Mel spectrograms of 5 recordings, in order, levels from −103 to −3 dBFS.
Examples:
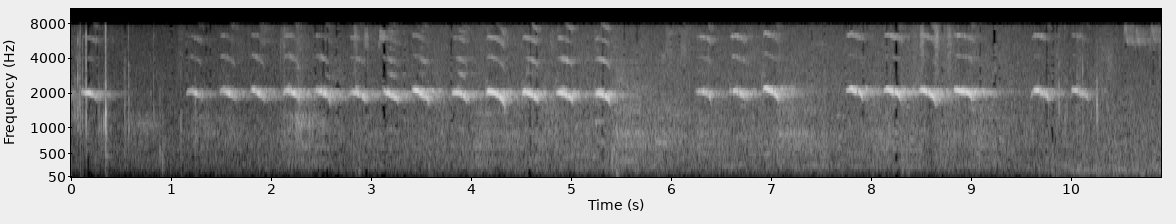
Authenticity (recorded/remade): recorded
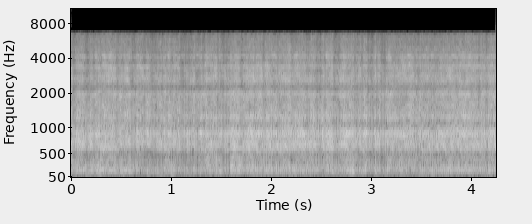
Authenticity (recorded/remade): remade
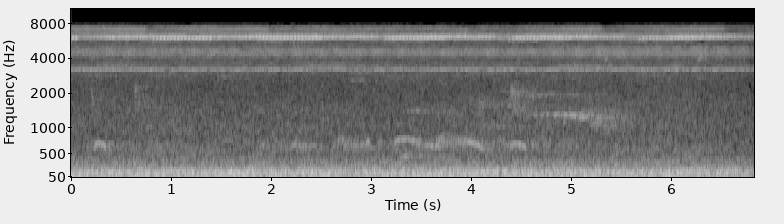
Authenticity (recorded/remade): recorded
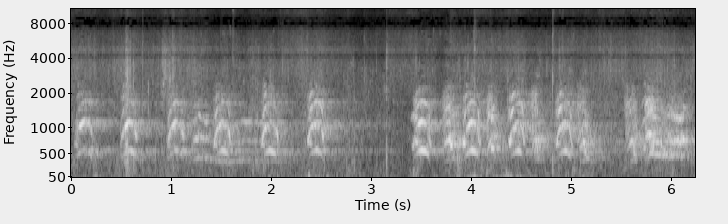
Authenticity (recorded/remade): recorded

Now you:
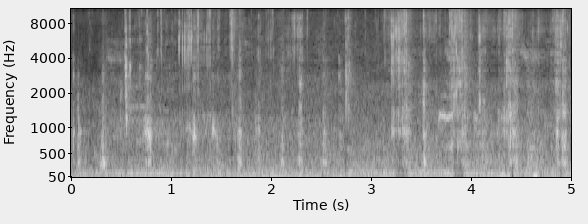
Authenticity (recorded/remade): recorded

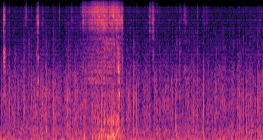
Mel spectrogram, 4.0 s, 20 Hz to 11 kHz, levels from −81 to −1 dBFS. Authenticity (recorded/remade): remade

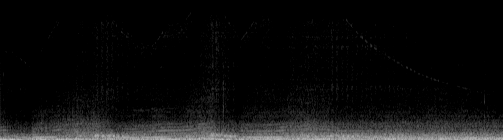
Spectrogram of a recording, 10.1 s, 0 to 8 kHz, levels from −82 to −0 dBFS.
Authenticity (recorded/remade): recorded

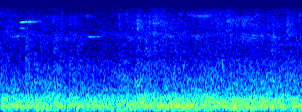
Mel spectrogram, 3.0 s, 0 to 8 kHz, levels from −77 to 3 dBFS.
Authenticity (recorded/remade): recorded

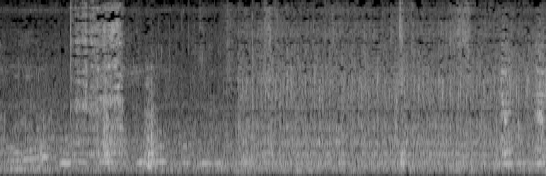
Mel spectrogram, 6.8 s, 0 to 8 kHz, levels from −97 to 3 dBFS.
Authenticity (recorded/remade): recorded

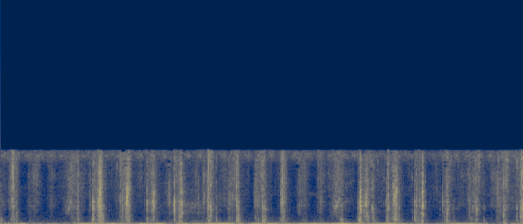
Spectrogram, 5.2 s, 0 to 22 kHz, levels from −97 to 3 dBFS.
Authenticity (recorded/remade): recorded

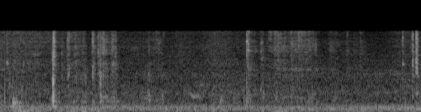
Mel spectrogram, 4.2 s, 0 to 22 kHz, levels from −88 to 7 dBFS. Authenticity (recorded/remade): remade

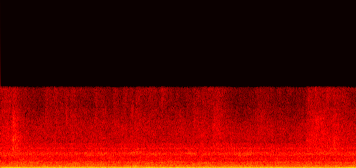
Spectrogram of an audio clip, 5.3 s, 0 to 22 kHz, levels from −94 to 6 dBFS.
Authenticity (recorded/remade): recorded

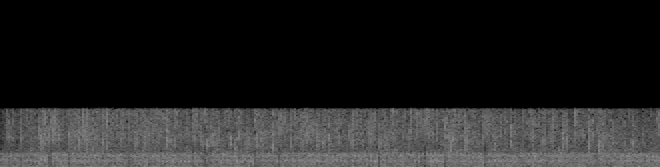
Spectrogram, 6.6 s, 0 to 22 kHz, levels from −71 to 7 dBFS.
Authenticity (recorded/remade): recorded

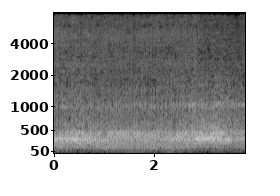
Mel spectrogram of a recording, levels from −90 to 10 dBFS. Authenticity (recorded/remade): remade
